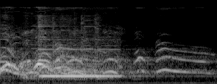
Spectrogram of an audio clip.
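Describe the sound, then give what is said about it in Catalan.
A dog gives drawn-out, wavering, howl-like yelps with a clear tonal pitch that bends up and down, loud at first and then briefly dropping before a final higher cry. “El gos li borda de valent.”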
